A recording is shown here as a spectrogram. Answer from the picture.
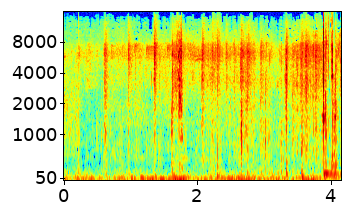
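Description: A pony's hoofbeats on a soft grass track: irregular thuds about four a second, over a low rumble.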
